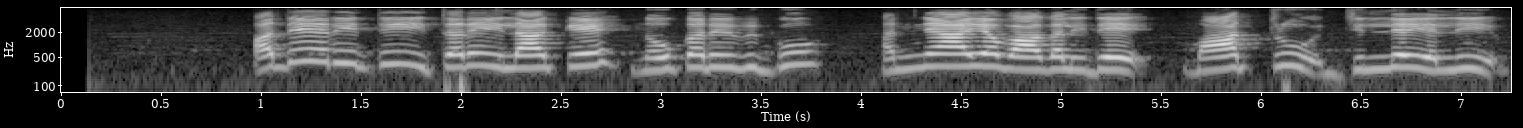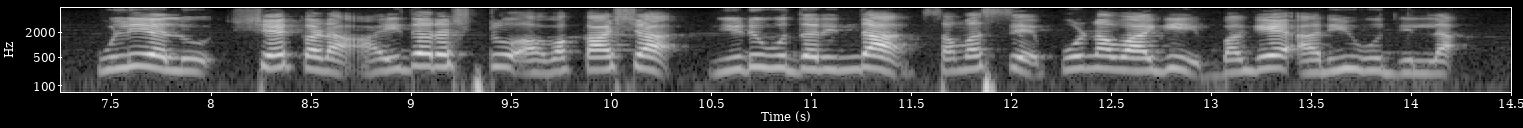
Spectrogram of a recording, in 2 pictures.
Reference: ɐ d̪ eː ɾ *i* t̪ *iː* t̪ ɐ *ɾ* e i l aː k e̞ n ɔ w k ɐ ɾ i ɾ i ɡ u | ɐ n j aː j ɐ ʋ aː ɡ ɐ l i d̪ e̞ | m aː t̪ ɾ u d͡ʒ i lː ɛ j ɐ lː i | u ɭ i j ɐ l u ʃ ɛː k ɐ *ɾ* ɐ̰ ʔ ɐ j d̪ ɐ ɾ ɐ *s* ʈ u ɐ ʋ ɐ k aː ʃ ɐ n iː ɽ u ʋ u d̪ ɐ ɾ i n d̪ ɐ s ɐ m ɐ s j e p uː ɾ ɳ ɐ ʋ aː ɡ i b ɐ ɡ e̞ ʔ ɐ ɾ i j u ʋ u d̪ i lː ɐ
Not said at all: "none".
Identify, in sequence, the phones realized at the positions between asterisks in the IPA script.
iː, iː, ɾ, ɽ, ʂ

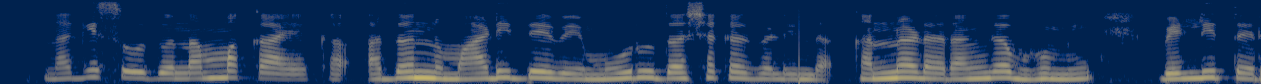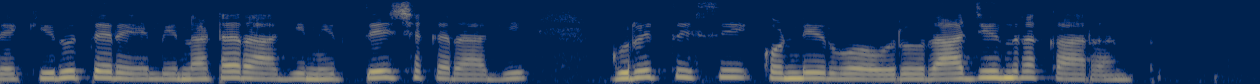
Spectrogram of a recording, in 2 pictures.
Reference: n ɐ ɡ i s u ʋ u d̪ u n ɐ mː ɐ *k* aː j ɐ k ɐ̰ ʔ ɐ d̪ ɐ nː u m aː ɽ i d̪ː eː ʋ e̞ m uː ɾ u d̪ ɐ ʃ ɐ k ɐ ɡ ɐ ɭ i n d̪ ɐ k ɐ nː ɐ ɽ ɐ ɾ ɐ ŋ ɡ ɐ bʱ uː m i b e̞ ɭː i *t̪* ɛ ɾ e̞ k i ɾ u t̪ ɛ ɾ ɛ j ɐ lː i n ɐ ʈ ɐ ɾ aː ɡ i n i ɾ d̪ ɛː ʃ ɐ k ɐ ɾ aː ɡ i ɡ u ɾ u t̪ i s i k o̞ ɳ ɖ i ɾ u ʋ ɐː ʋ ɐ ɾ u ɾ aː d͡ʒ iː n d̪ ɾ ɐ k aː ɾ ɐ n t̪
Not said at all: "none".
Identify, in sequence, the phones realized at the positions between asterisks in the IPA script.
k, t̪

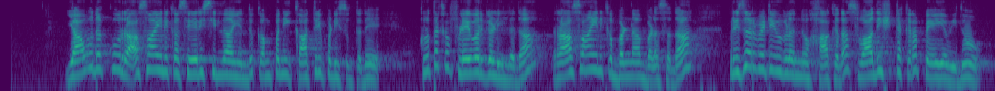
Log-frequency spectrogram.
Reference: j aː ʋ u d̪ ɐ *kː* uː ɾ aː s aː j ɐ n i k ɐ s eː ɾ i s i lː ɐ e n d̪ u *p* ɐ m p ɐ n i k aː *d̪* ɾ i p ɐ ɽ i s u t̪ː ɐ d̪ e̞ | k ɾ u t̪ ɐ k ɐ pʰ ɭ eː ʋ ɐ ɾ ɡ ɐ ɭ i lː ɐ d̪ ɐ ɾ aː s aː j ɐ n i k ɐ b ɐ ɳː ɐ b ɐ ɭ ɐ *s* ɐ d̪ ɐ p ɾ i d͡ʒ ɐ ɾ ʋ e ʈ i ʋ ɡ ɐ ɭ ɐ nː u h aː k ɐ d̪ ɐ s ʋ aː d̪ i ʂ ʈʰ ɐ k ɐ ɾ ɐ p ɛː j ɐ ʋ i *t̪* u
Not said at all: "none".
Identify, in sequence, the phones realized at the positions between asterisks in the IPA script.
kː, k, t̪, s, d̪

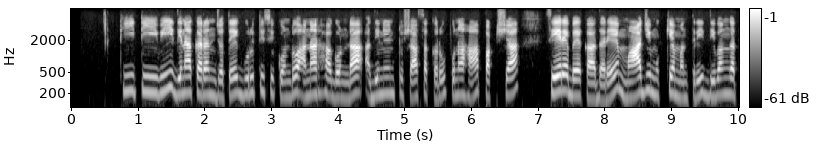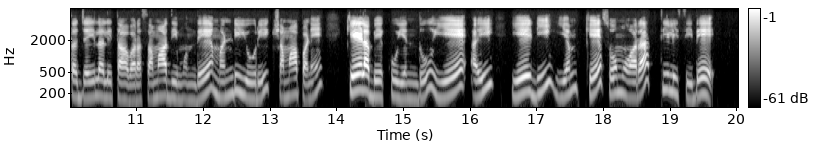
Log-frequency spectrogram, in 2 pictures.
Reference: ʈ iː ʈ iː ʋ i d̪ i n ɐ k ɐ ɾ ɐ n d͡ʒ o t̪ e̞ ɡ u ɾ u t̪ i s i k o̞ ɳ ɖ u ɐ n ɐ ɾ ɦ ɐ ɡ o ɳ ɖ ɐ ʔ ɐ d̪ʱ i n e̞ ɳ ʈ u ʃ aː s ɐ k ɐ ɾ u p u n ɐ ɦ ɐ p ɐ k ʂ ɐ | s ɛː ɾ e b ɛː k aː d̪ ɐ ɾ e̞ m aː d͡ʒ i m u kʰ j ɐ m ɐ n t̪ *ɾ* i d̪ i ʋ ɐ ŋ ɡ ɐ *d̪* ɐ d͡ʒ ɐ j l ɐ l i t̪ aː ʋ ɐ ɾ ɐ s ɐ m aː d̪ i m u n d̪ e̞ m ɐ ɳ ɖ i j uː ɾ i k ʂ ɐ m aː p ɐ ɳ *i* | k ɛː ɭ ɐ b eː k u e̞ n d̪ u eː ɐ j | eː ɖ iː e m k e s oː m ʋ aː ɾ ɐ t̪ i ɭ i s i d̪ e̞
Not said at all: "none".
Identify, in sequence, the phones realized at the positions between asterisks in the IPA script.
ɾ, t̪, e

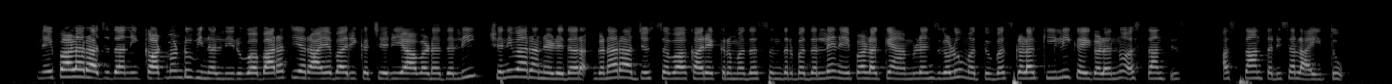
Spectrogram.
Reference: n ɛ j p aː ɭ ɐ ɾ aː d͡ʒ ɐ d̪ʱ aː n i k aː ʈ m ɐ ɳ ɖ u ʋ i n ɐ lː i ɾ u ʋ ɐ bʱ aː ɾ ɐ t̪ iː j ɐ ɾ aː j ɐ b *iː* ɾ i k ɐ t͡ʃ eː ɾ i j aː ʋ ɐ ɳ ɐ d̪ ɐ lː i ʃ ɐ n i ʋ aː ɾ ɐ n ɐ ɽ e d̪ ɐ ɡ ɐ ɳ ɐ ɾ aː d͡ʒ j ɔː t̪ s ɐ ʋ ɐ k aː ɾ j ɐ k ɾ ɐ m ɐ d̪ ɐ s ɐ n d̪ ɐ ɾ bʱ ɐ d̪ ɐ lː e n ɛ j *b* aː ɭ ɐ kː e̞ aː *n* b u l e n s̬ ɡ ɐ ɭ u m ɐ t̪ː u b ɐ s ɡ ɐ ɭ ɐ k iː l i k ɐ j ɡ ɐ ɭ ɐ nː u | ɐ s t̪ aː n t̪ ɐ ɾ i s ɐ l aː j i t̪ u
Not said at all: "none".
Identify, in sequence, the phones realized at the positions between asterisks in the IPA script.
aː, p, m

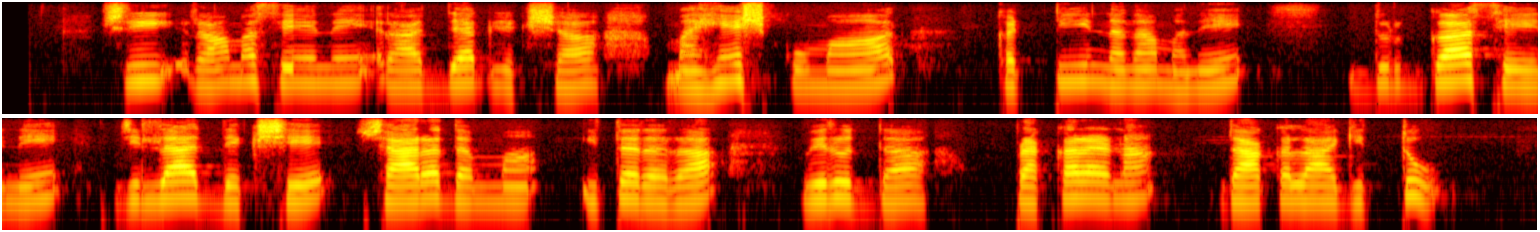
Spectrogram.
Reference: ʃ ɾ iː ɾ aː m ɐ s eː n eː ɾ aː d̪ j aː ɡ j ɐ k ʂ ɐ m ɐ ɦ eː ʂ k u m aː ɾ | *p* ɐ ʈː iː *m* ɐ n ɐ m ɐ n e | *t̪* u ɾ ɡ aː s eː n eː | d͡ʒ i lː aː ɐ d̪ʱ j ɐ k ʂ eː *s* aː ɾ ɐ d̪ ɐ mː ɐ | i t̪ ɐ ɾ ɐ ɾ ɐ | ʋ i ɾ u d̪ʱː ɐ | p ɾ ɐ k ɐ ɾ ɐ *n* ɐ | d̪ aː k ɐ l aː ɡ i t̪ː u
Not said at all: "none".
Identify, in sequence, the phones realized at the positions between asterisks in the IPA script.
k, n, d̪, ʃ, ɳ

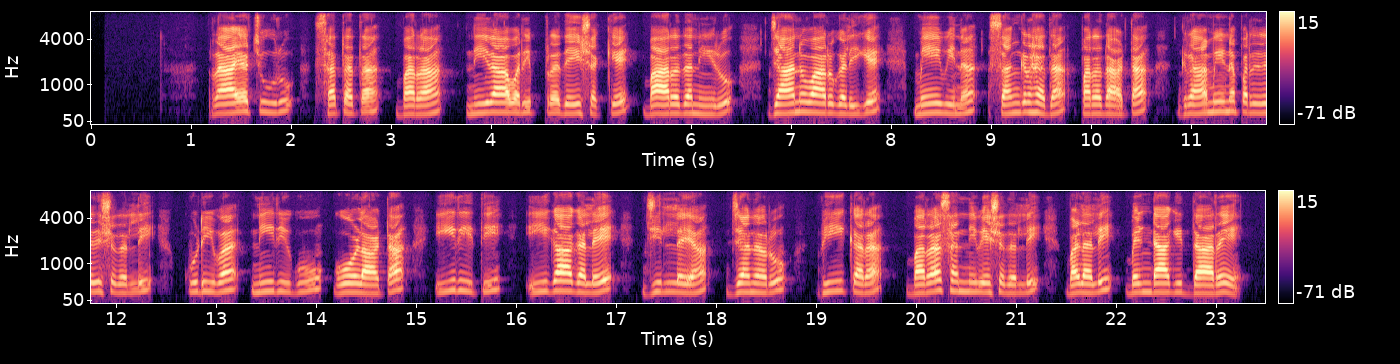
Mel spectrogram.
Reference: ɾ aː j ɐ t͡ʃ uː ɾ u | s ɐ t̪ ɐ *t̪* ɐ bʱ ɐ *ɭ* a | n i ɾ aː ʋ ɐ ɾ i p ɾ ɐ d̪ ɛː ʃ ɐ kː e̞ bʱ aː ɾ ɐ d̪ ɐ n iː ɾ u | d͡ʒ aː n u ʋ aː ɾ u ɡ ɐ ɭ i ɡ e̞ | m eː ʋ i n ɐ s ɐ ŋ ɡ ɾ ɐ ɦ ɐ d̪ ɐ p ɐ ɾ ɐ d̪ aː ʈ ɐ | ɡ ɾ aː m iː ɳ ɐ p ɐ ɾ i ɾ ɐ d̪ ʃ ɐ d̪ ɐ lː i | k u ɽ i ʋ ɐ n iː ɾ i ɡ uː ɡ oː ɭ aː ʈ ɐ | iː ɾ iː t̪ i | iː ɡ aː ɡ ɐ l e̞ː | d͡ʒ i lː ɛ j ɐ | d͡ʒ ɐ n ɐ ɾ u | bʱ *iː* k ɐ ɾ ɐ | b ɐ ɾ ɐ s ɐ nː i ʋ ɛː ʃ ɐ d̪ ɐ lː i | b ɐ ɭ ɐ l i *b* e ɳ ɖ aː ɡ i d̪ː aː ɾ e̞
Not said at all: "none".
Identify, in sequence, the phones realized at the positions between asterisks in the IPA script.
t̪, ɾ, iː, b

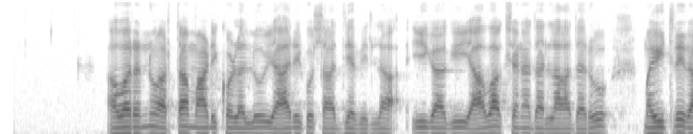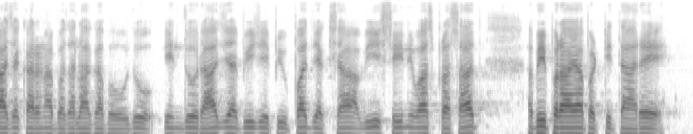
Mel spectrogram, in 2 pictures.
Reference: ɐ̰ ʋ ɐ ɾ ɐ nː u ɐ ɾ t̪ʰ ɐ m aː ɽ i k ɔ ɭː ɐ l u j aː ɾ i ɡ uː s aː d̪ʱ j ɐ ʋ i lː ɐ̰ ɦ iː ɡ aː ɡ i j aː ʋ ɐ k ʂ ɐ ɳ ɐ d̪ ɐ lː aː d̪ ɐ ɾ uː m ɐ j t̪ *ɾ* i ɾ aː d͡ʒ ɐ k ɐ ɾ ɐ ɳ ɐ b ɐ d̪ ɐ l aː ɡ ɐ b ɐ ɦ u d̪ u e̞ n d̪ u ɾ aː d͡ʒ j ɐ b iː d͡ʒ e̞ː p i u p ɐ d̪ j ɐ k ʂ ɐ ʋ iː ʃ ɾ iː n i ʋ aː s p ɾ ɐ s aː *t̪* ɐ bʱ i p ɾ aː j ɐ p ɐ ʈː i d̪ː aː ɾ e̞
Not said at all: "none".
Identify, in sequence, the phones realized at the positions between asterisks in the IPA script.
ɾ, d̪

